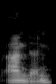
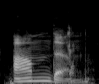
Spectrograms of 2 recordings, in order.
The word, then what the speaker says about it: anden: That's how the same word, anden, can mean the duck or the spirit, depending on whether you say it Anden. or Anden. This is why I always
